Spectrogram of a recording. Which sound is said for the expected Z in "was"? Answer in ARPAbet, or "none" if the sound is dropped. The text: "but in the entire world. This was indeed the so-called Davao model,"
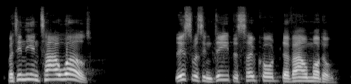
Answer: Z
